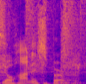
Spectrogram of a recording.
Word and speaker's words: Johannesburg: Johannesburg. – Johannesburg. – J-Berg. – South Africa. – Is it Johannesburg or Johannesburg? – Johannesburg. – Joe with a hard J.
